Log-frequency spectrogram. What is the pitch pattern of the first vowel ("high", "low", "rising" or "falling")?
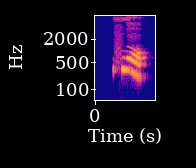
falling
